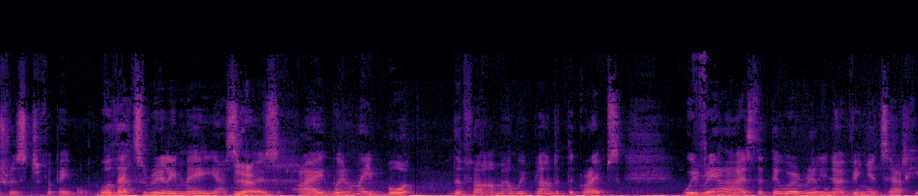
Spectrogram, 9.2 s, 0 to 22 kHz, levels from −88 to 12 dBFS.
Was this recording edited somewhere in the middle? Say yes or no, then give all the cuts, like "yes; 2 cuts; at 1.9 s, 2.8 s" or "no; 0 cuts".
yes; 1 cut; at 1.0 s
